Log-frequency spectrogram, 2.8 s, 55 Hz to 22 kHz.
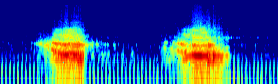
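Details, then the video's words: Red deer stag of the Carpathians in rut, Bucovina, Romania, 29.09.2022: two strong, throaty, moaning roars of about half a second each, a second apart, the second slightly longer. The background is otherwise still. "Boncănit / Carpathian stag Breeding season 29.09.2022"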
